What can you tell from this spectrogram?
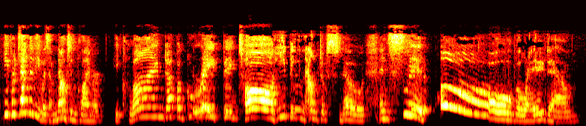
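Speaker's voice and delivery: put-on gentle read-aloud for small children; picture-book narration for little listeners; storybook reading. A narrator's reading.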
